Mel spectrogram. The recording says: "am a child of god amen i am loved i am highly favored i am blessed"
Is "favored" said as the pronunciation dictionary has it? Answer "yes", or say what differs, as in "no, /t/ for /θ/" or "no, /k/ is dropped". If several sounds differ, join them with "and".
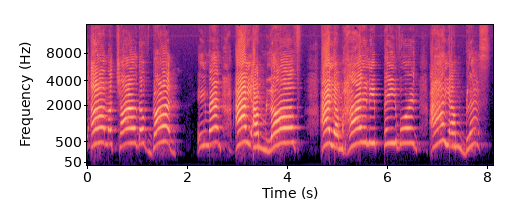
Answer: no, /p/ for /f/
